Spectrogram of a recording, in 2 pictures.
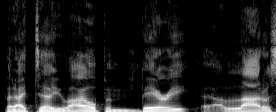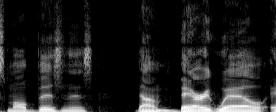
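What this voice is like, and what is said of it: Very strong accent. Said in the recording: “I might have a very strong accent,”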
